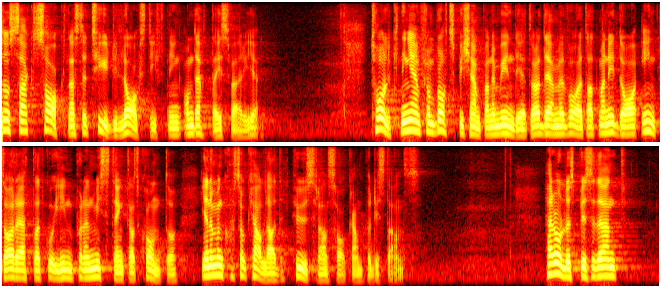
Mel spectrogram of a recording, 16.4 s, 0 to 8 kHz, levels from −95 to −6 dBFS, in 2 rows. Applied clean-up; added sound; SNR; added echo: none; none; none; none.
